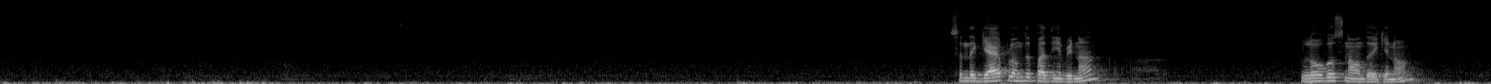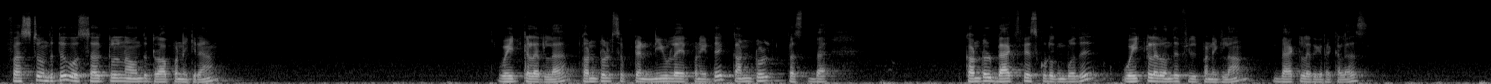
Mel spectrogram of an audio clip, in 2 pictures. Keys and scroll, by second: 1.9 ctrl+Return, 5.8 ctrl+t, 19.7 ctrl+shift+n, 21.1 BackSpace, 23.1 ctrl+d.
